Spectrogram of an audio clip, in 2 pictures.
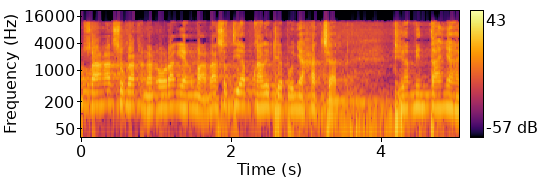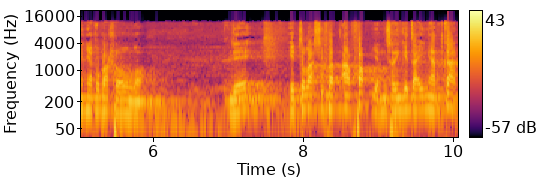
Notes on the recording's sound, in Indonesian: Di Masjid At Tahkim, Jln KH Ahmad Dahlan, Ngampilan, Yogyakarta rutin setiap hari Jumat selepas sholat magrib sampai dengan isya yang diselenggarakan oleh FKAM Yogyakarta dan Takmir Masjid At Tahkim.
